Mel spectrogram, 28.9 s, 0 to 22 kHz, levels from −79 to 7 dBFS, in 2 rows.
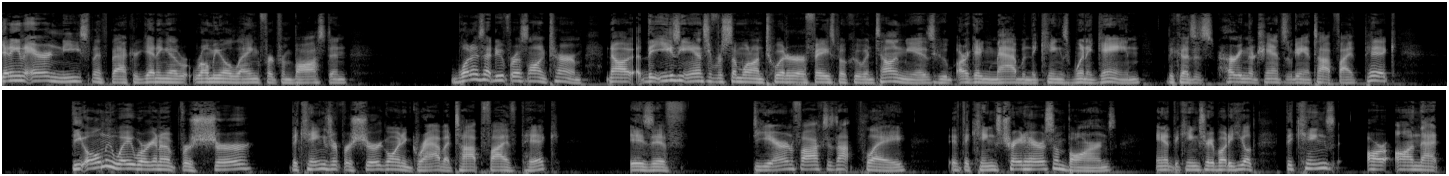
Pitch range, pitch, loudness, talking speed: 115-150 Hz, 130 Hz, -23 LUFS, 210 wpm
